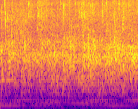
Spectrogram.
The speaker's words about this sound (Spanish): ¿Cuántos acá sirven dentro de esta iglesia en algún área, en el voluntariado? Un aplauso a todos nuestros voluntarios.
